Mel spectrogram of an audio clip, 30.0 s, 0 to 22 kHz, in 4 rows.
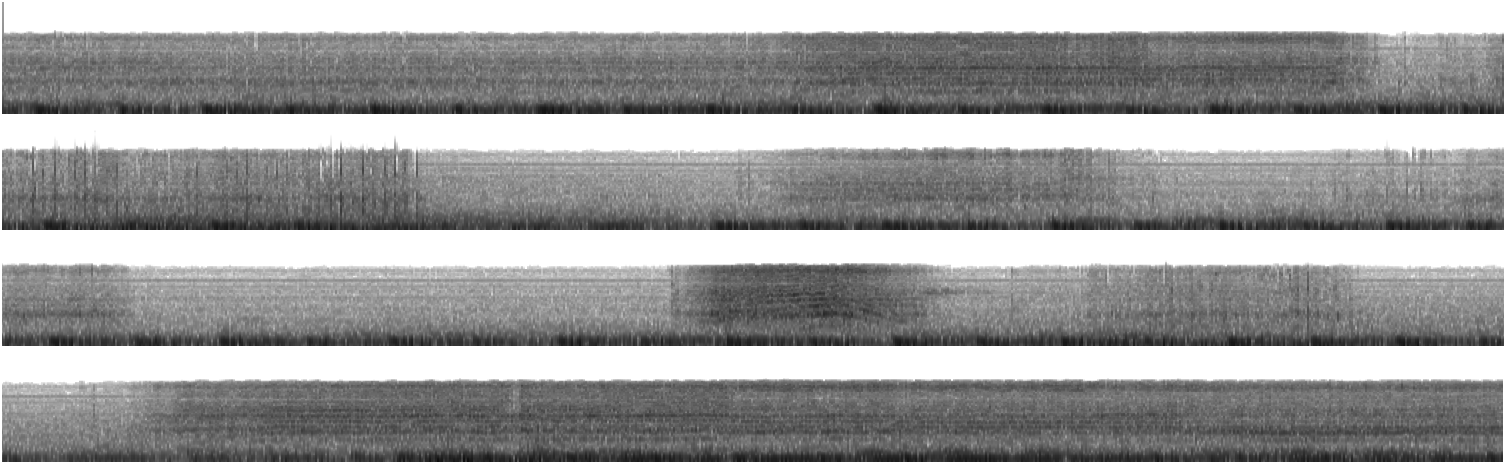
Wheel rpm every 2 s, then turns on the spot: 50, 50, 90, 40, 20, 10, 30, 10, 0, 40, 20, 30, 90, 90, 90.
8-10 20-22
